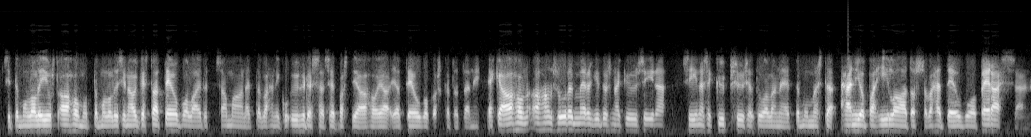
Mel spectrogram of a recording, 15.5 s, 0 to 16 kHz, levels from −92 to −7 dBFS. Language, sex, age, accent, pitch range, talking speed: Finnish, male, 20-39, native, 110-140 Hz, 180 wpm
